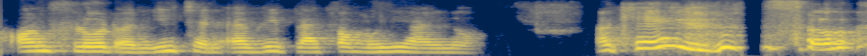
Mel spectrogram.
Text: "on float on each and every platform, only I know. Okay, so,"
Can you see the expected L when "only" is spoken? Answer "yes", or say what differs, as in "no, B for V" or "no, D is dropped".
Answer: no, L is dropped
